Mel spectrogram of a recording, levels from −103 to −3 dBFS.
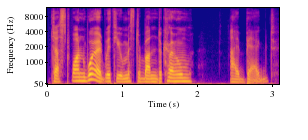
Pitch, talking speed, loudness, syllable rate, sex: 145 Hz, 175 wpm, -20 LUFS, 5.6 syllables/s, female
